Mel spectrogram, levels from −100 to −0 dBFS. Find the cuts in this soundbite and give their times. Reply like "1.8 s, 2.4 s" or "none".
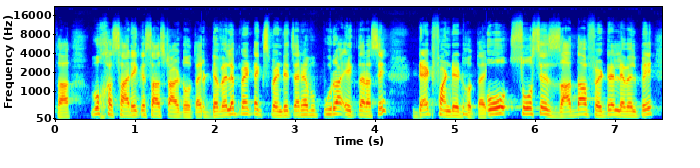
1.9 s, 5.4 s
